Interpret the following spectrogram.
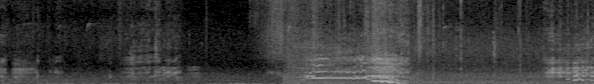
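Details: Horse neighing: a single whinny slides steeply downward near the middle of the clip, with a softer rising call at the end, over steady hiss and rumble.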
